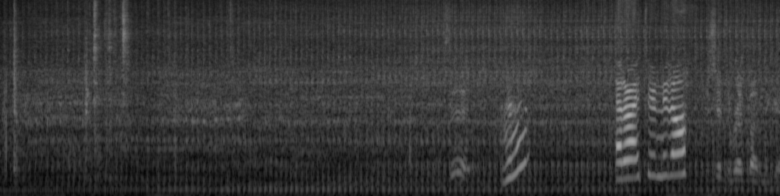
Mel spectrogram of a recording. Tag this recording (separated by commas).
Speech, Vehicle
